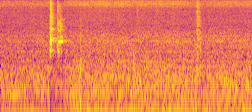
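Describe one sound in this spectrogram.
A spatula scrapes and taps against a frying pan.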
